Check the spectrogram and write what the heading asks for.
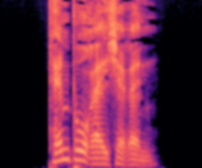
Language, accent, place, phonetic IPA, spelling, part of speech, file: German, Germany, Berlin, [ˈtɛmpoˌʁaɪ̯çəʁən], temporeicheren, adjective, De-temporeicheren.ogg
- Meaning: inflection of temporeich: 1. strong genitive masculine/neuter singular comparative degree 2. weak/mixed genitive/dative all-gender singular comparative degree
